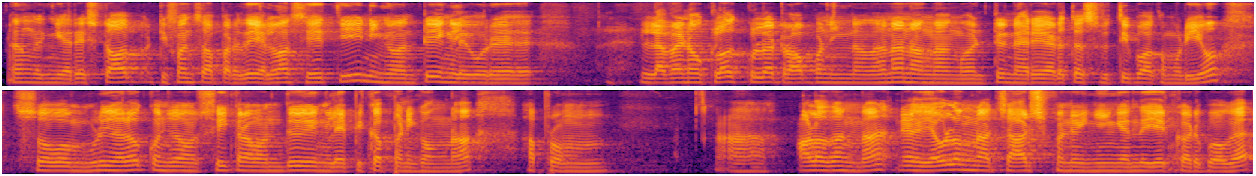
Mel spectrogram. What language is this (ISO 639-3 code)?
tam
